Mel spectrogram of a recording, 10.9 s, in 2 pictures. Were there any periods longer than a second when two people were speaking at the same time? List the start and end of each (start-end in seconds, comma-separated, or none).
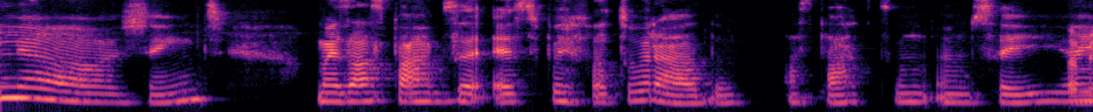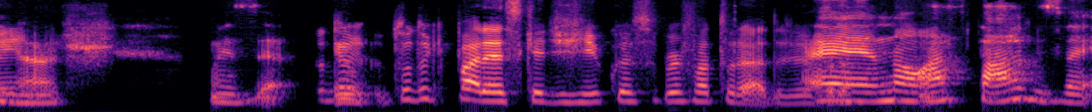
none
